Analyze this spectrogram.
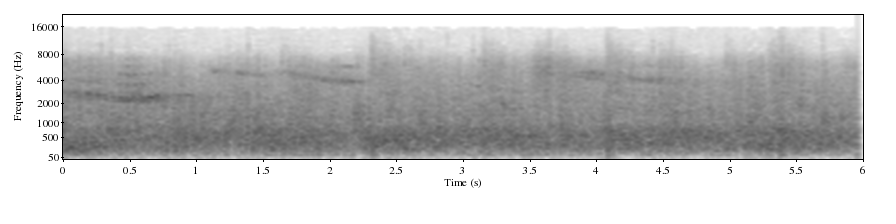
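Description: Recorded fireworks barrage: many bangs and crackles merging into a steady din, with a few faint whistles that fall in pitch.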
